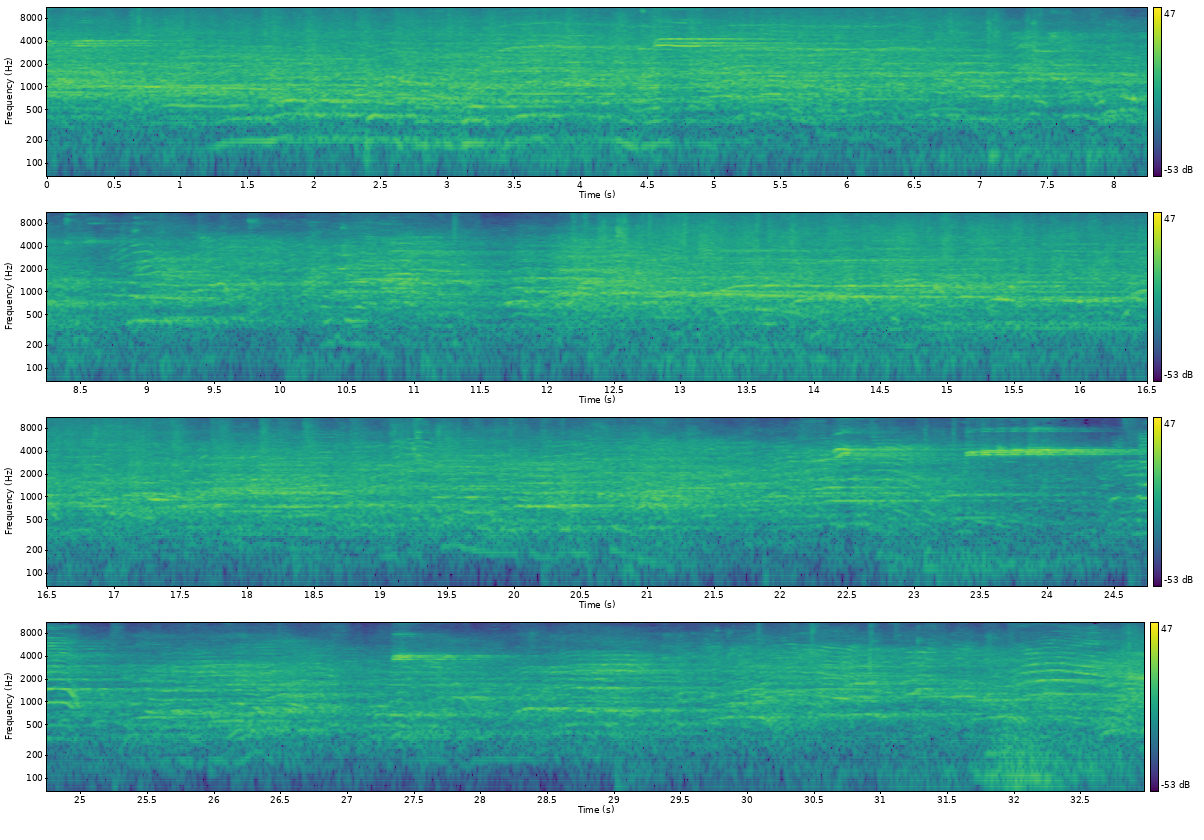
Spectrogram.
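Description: Indoor handball game sounds in a reverberant sports hall: the ball bouncing on the hall floor, overlapping shouting from players and spectators, and a few short high-pitched tones.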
